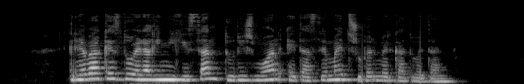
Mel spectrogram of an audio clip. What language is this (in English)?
Basque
